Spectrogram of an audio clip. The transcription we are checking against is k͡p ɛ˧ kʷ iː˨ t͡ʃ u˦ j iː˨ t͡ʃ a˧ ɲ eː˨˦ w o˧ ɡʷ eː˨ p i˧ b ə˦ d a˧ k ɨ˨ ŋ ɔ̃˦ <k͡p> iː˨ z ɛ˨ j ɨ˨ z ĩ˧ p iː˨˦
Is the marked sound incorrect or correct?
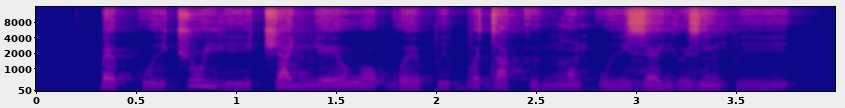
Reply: incorrect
